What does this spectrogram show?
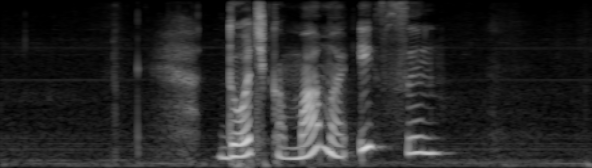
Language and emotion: Russian, positive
